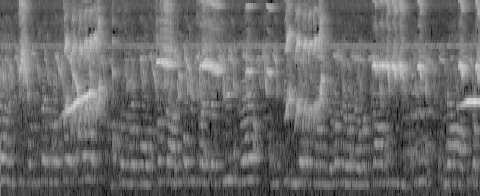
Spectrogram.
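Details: White-rumped shama song meant to draw a caged shama into singing back: rich, varied phrases of upslurred whistles, buzzy trills and sharp high notes come in bursts roughly every two seconds over a low steady background tone.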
